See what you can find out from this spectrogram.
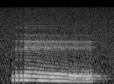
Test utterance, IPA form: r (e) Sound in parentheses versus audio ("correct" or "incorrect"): incorrect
